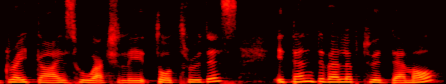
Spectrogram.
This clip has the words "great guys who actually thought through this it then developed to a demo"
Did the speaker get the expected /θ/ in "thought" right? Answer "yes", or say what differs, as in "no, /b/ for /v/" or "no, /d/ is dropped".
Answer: yes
